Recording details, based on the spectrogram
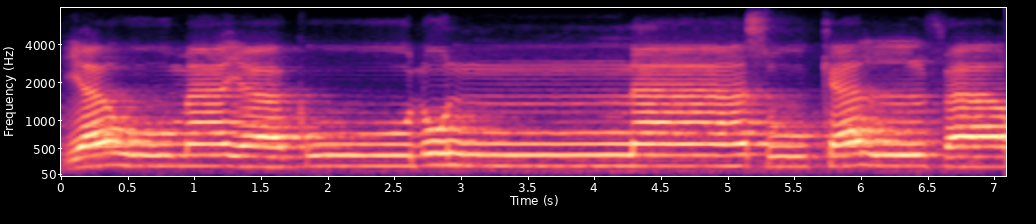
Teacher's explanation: Jangan lupa didengungkan ya. Nun bertasydid ya.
